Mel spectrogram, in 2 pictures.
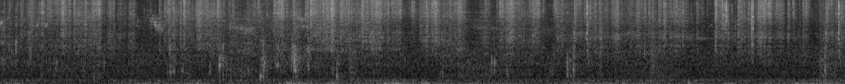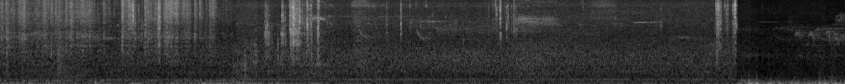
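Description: Hands rub and pat wet fish on crinkling foil, close by.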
